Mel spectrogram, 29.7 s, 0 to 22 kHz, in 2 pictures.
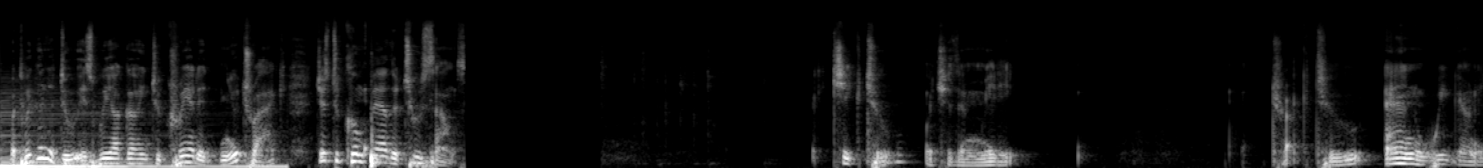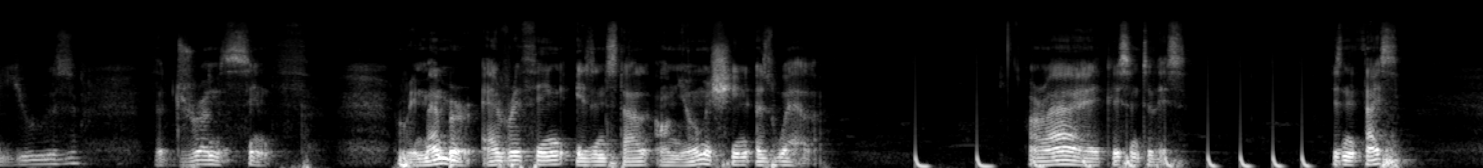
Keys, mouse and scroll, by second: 2.2 click, 3.6 click, 4.7 click, 6.1-7.6 typing, 9.4 click, 10.8 click, 11.8 click, 12.4 right click, 13.0 click, 15.2-17.4 typing, 19.2 click, 23.2 click, 24.0 click, 24.6 click, 25.2 click, 25.7 click, 26.1 click, 26.5 click, 26.9 click, 27.2 click, 29.2 click.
